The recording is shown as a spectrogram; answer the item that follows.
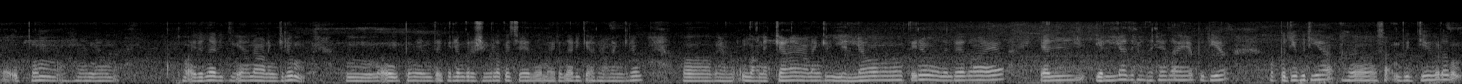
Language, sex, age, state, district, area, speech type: Malayalam, female, 60+, Kerala, Idukki, rural, spontaneous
